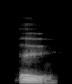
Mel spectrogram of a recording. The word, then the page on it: ooh: Australian English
